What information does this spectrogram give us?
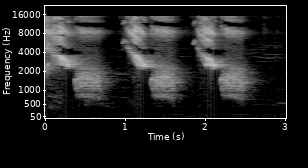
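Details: Srigunting krantil drongo on a songbird training recording: three loud, rasping notes about a second apart, each starting high and dropping steeply into a buzzy tail.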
